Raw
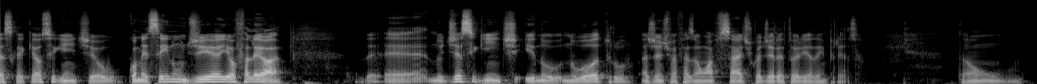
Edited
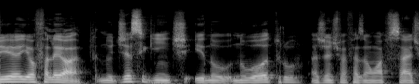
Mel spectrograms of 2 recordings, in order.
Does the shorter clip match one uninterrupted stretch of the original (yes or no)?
no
